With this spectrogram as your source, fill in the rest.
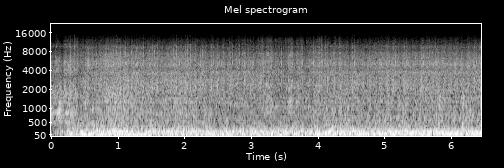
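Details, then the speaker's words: Abandoned 1957 Ford Fairlane 500 with a 312 V8: a deep, lumpy, uneven lope under revving pulls, running on seven cylinders with one dead because a valve is stuck. "so we're going to see if his baby will run on seven and if it will we going to continue"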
